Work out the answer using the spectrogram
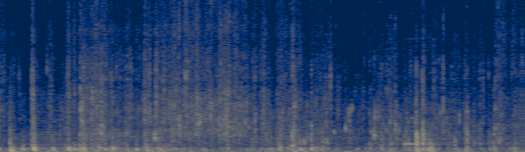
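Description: A litter of young puppies lapping and slurping milk from a shallow bowl: a busy run of many small wet licks and scuffles.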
